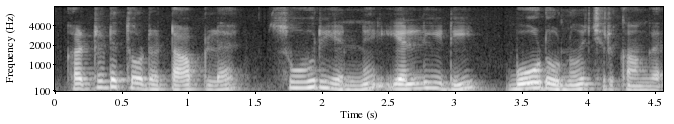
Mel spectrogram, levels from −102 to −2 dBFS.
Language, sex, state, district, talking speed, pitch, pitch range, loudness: Tamil, female, Tamil Nadu, Nilgiris, 90 wpm, 165 Hz, 155-185 Hz, -17 LUFS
